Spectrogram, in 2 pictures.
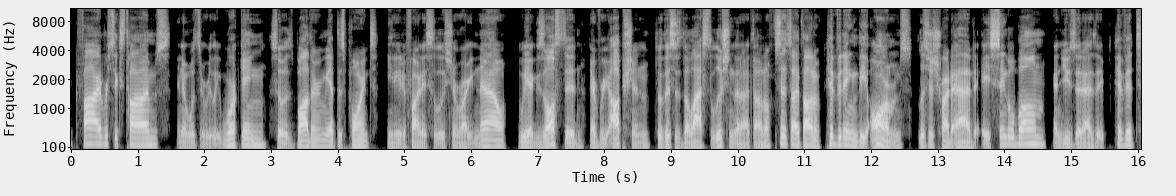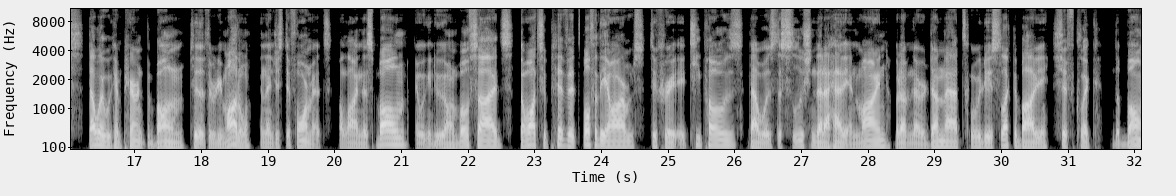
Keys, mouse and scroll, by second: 10.5 middle click, 10.7 shift+right click, 11.3-12.1 middle drag, 12.7 shift+a, 15.7-17.6 middle drag, 18.4 middle click, 19.4 middle click, 19.8 click, 20.1 middle click, 20.2 super+z, 20.6 click, 20.7 shift+middle click, 21.2 click, 22.3 shift+d, 22.5 right click, 22.9 click, 23.9 middle click, 25.1 click, 25.6 click, 25.9 click, 26.4 click, 27.7 click, 28.4 middle click, 29.3 click, 30.3 shift+click.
